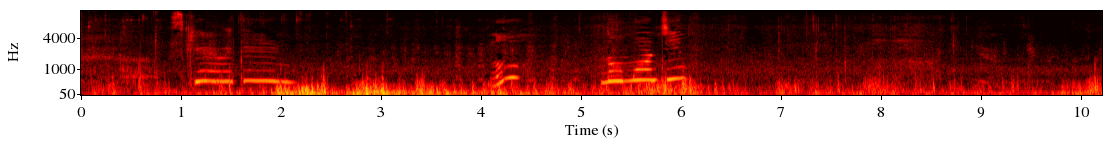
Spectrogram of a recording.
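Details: Samoyed giving drawn-out whining, howl-like calls: a steady tone first, then shorter sliding notes rising in pitch, about four calls over six seconds, with people talking and rustling movement around.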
